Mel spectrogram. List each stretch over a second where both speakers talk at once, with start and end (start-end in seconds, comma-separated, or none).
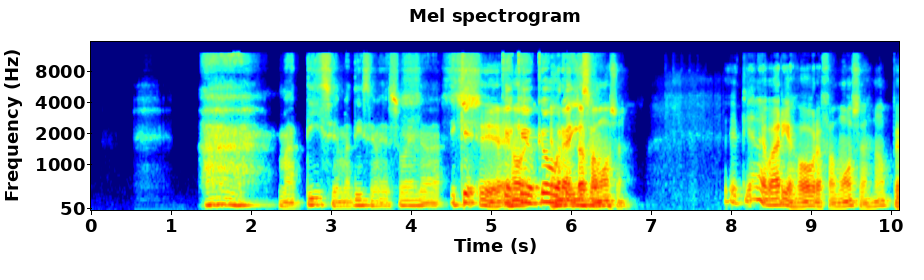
4.4-6.6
